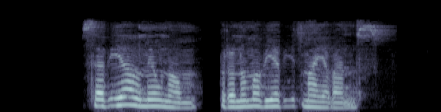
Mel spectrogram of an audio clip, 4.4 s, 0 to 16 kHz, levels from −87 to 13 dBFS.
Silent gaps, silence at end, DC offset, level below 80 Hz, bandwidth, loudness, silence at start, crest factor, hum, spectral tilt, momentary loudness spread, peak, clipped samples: 2.04-2.20 s; 0.6 s; under 0.1%; -64 dBFS; 8.2 kHz; -18 LUFS; 0.85 s; 18 dB; none; -6.5 dB/octave; 15 LU; -2 dBFS; under 0.1%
